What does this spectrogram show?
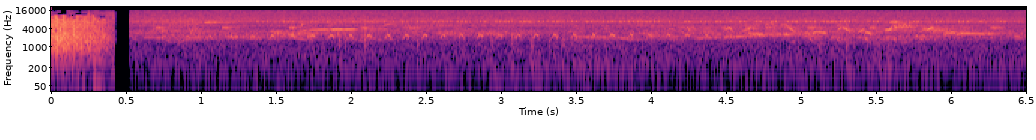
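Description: Applause cut off suddenly about half a second in, followed by a jungle soundscape of bird calls over a faint hiss. The calls include a rapid chirping trill and scattered higher chirps.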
